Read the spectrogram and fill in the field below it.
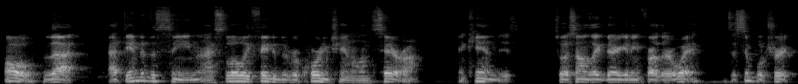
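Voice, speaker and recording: A man's voice: fairly low pitch, brisk, close to an everyday voice. Young man playing an affable radio sound engineer. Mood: explanatory. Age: teenager or young adult. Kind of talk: staged radio play dialogue.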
